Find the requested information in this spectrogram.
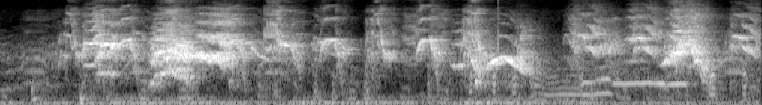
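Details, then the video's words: Parrot giving a continuous run of raspy, squawky chirps and warbled notes, steady and dense for about five seconds. "Natural Parrot Chirping Sounds"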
